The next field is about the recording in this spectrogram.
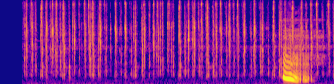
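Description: Rapid typing on a computer keyboard: many quick, crisp keystrokes in an uneven steady stream, with a brief voiced sound breaking in near the end while the clatter continues.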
